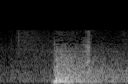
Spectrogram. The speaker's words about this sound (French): Tu veux qu'on avance ta chaise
